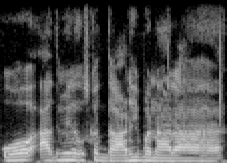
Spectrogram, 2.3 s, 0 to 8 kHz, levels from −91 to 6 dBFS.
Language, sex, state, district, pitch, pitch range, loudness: Hindi, male, Jharkhand, Garhwa, 150 Hz, 135-160 Hz, -15 LUFS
